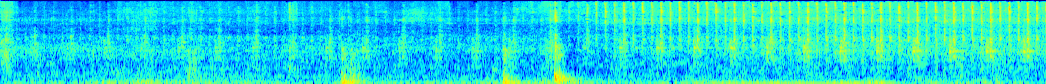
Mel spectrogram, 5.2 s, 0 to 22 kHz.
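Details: Kia Sportage 3 2.0 G4KD engine, under 105,000 km, before overhaul, warm idle: sharp metallic knocks about once a second over a low steady rumble; deep internal engine knock.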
